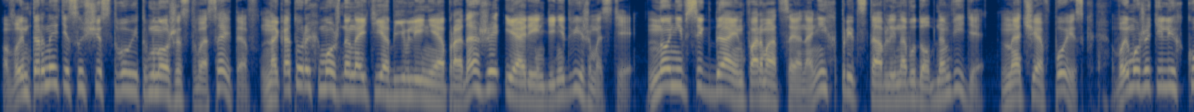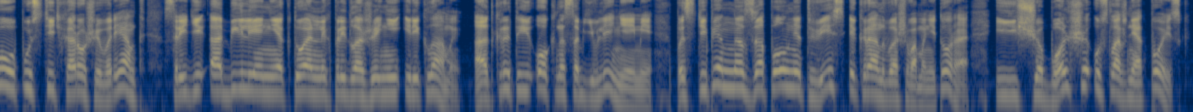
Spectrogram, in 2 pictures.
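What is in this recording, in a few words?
middle, Russian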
